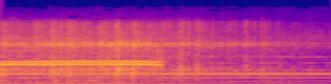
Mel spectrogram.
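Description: Cartoon toy steam train running: a steady whistle held for about the first second over a rapid rhythmic clatter that fades, with low sustained notes underneath.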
